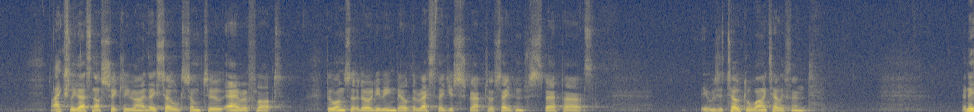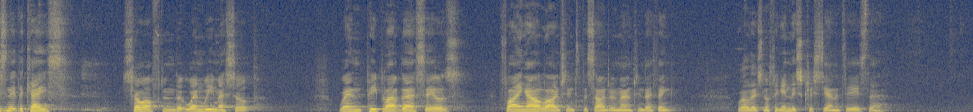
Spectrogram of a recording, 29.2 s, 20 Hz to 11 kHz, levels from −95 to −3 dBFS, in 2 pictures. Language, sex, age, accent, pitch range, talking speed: English, male, 50-69, British, 130-155 Hz, 145 wpm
